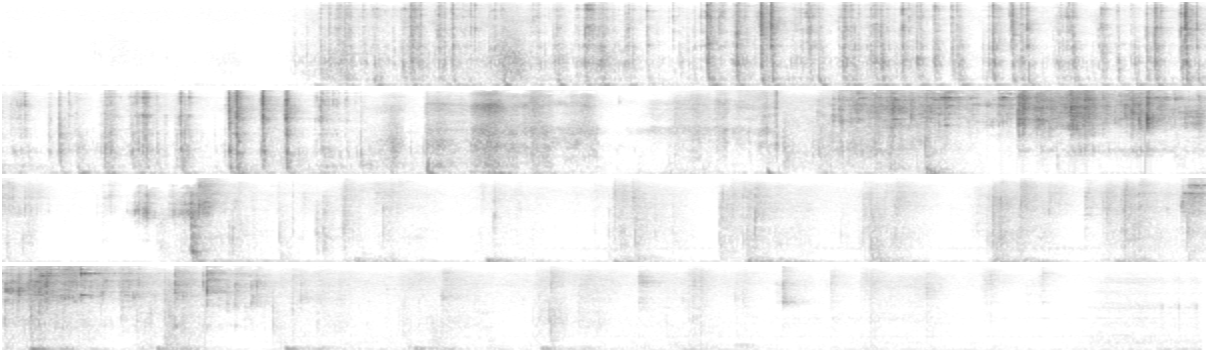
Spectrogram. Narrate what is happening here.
I was typing on my keyboard, then i took my keychain and walked across the hallway.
